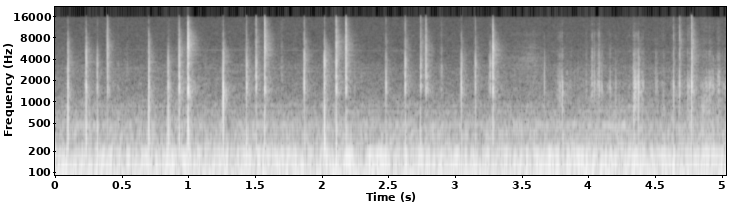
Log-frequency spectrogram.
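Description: Long nails tap and scratch across the hollow plastic shell of a hand-sized, glowing purple spherical moon lamp. The result is a rapid stream of short, dry clicks and bright, crackly scratches that die away almost instantly, heard over a steady low rumble.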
